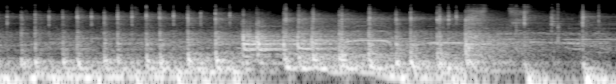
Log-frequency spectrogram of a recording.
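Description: Live rock drum duel: two drum kits played at once through a concert PA, with dense fast hits over heavy bass drum. About halfway through, the drumming thins and held pitched notes come in over it.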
